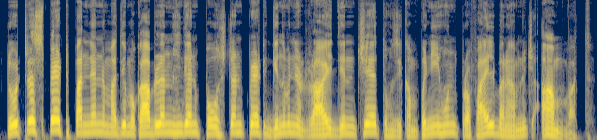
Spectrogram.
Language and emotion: Kashmiri, neutral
